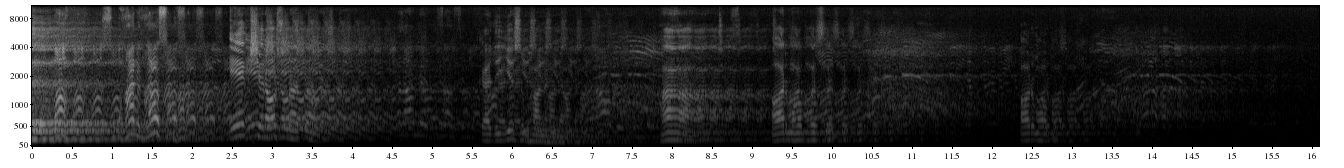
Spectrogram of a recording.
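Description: A man sings with feeling into a microphone, heard through loudspeakers with echo.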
